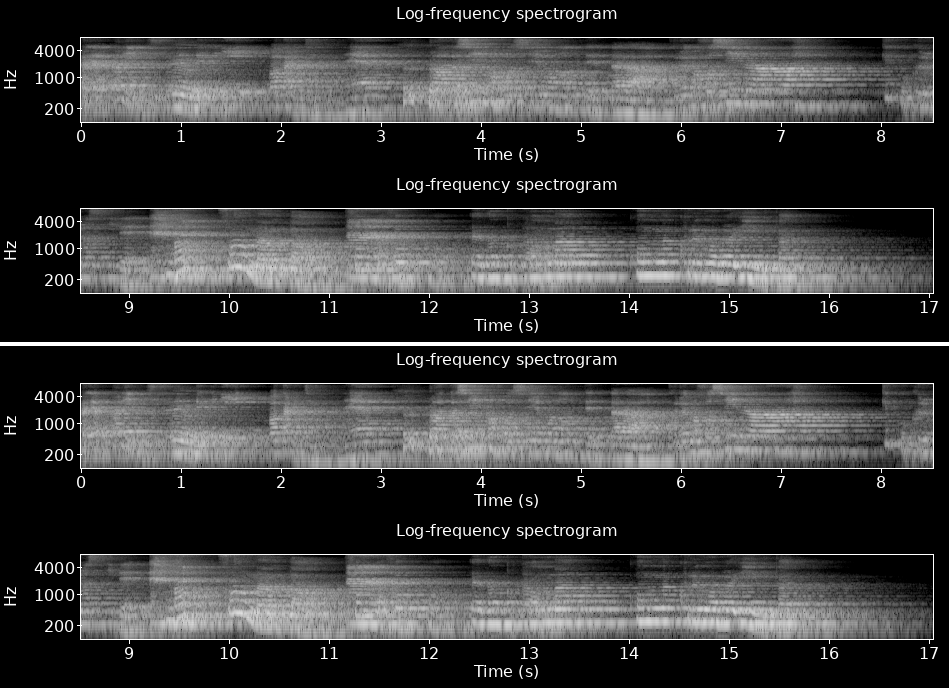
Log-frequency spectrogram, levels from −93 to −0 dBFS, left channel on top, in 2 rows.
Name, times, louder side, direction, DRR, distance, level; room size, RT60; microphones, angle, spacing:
voice 1, 0.0-3.0 3.5-7.3 8.0-9.7 11.2-11.7 12.9-13.2, right 1 dB, 30° right, -5 dB, 1.3 m, -29 dB
voice 2, 0.9-1.3 3.2-3.9 9.4-9.6 10.0-11.0 11.3-13.5 14.1-15.6, equal, 5° right, -3 dB, 0.7 m, -24 dB
7.3 x 6.1 x 3.7 m, 2.4 s
head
